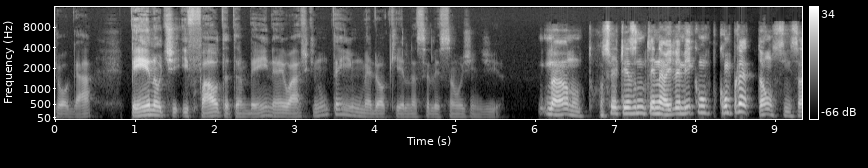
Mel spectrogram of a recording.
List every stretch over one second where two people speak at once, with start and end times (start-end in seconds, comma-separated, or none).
none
